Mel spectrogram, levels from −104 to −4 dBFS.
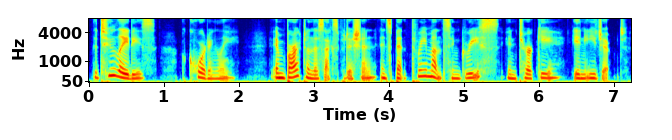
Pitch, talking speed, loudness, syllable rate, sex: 215 Hz, 150 wpm, -20 LUFS, 4.9 syllables/s, female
